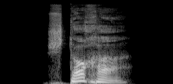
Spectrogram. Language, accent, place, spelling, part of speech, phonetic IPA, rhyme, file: German, Germany, Berlin, stocher, verb, [ˈʃtɔxɐ], -ɔxɐ, De-stocher.ogg
- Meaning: inflection of stochern: 1. first-person singular present 2. singular imperative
